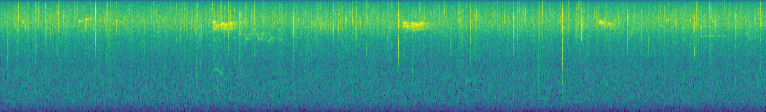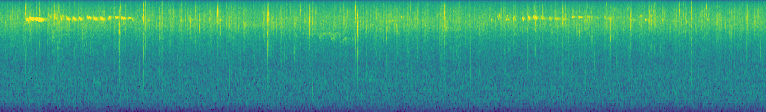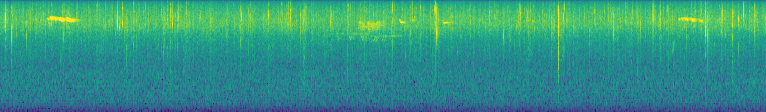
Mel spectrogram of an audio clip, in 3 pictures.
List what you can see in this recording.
Golden-crowned Kinglet song, rain, Chestnut-backed Chickadee call, warbler song, Golden-crowned Kinglet call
